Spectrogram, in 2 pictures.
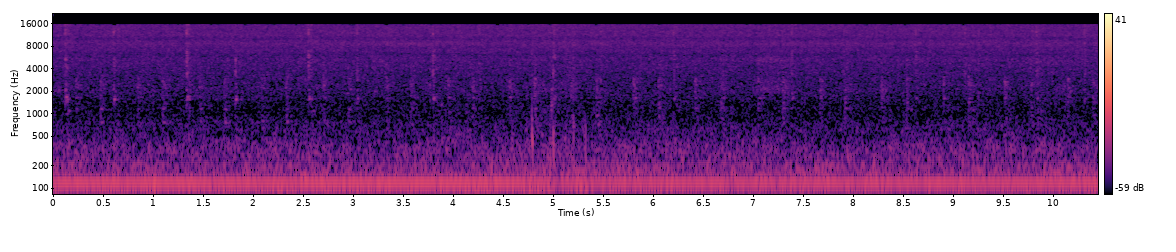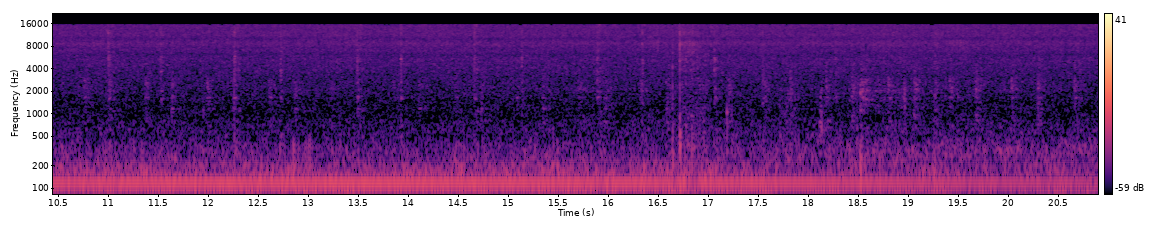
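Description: A pendulum clock ticks steadily.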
